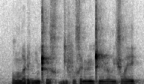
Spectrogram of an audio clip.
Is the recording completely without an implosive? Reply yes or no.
yes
